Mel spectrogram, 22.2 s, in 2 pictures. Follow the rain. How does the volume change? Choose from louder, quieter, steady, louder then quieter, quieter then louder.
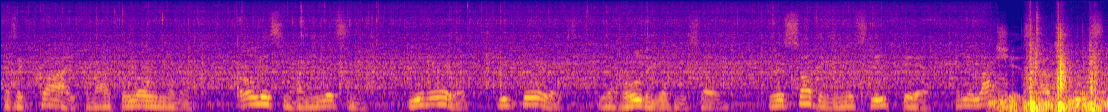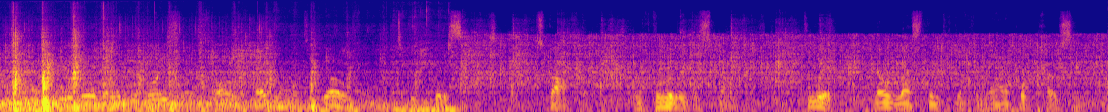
steady.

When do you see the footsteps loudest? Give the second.
11 s.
